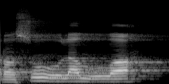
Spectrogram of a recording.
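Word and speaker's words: Rasulullah: Rasul ihwal udah bener kalau sebelumnya kasrah maka dibacanya tipis rosulillah kalau sebelumnya dhommah atau fatal baru dibaca tebal Rosulullah Rosulullah begitu nah ini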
